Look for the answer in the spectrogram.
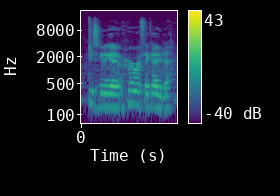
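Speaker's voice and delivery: ordinary delivery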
